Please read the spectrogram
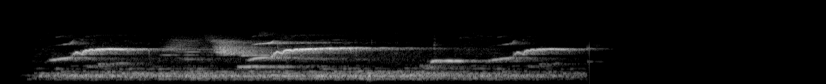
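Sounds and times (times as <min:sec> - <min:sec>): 
black-faced bird giving long upward-sliding whistles: 0:00.4 - 0:06.0.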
